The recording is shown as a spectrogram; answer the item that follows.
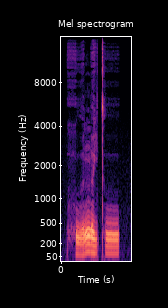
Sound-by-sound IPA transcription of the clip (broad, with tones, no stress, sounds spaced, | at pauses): h u˨˩˦ ə̯ ŋ ə˧ j t̪ʰ u˧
